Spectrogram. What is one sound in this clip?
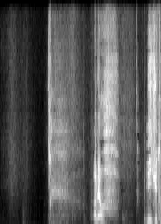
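A middle-aged man gives an order in a firm voice.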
